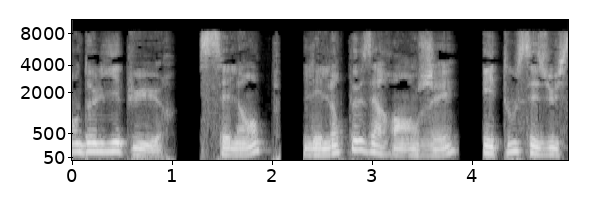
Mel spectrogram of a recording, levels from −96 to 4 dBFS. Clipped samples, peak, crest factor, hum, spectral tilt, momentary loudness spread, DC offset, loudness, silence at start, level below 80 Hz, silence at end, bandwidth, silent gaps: under 0.1%; -2 dBFS; 14 dB; none; -4.5 dB/octave; 7 LU; under 0.1%; -17 LUFS; 0 s; -44 dBFS; 0 s; 8.8 kHz; 1.05-1.27 s, 2.09-2.30 s, 3.89-4.10 s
